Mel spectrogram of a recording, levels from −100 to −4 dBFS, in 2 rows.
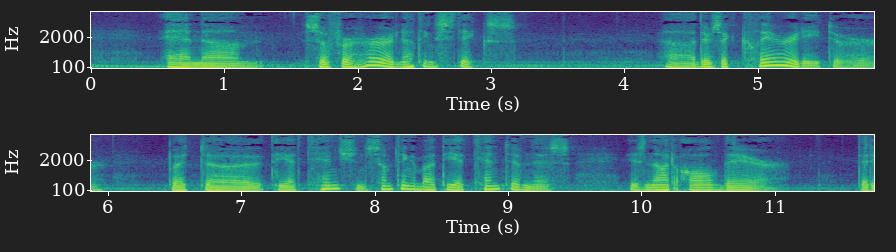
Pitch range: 100-130 Hz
